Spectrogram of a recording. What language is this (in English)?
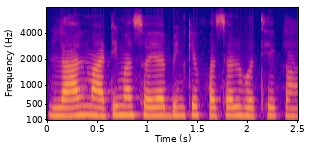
Chhattisgarhi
